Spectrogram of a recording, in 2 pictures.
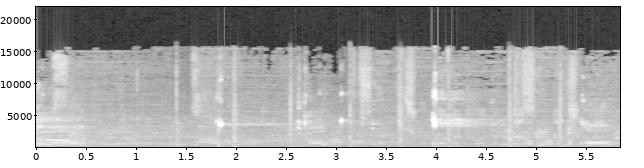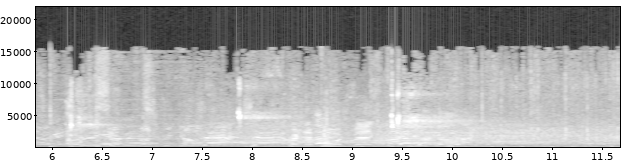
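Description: A basketball thumps as it is dribbled on a hardwood court.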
